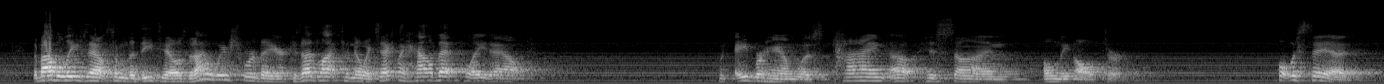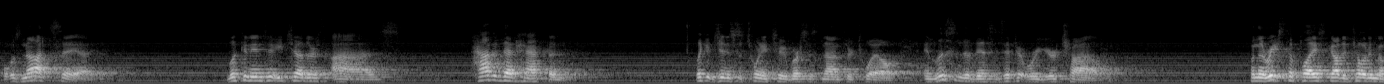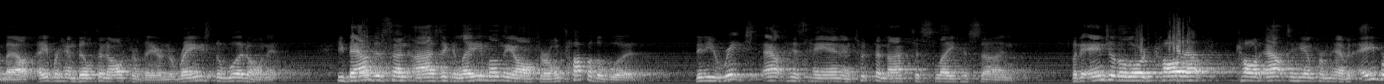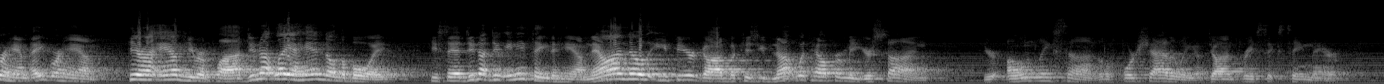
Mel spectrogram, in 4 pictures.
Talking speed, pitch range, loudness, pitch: 195 wpm, 115-180 Hz, -17 LUFS, 145 Hz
